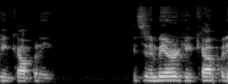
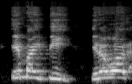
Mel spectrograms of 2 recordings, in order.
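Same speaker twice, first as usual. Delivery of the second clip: excited outburst; 9 semitones higher, 5 dB louder than usual. Real, not acted. Excited retort about the knee.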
